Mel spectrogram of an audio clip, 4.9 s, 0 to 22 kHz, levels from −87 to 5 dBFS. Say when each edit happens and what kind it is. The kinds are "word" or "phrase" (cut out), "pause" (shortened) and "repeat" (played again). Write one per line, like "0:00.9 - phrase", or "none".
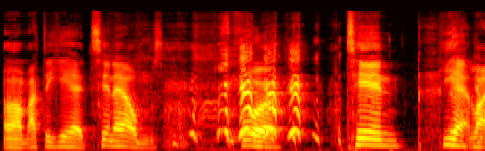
none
